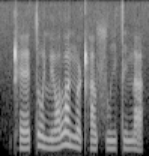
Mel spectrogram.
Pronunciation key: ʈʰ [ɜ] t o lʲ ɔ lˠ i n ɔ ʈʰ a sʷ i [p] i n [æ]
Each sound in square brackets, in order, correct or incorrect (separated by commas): incorrect, incorrect, incorrect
